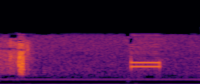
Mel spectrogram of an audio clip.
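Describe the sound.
A telephone DTMF dial tone is sent over a radio repeater: one short, steady two-note beep, preceded by a brief soft thump, over a constant low hum and band-limited hiss.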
